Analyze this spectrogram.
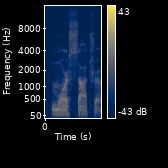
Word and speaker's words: Mor Satra: Michael, just to get this pronunciation correct, it's Mor Satra, right? That is correct.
